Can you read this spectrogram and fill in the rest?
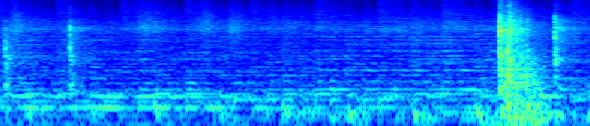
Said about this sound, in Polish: Teraz, proszę Państwa, wychodzę na korytarz, zamykam drzwi. Zamknąłem, wychodzę z powrotem.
